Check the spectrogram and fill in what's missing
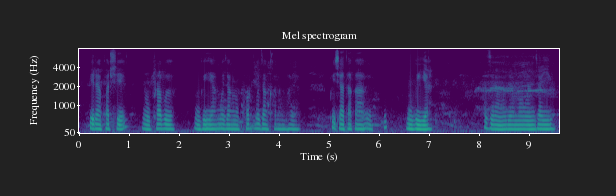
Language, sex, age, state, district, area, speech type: Bodo, female, 60+, Assam, Kokrajhar, urban, spontaneous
